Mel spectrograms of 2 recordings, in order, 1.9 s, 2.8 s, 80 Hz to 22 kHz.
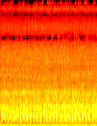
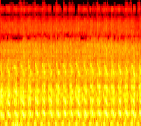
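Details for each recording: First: Mini 1.6 N47 diesel after timing chain replacement (chain had snapped) and engine refit, fuel lines bled: even, steady diesel idle with a regular rapid pulse and no knocks or misses; engine runs fine. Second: Mini 1.6 N47 diesel after timing chain, guide and tensioner replacement and engine refit, with air in the opened fuel lines: long, even starter churning at about 3.5 beats a second with no firing.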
